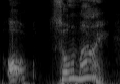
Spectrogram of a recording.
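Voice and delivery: mock friendly recruit voice, drawn out; imitating Butch. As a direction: slip into the new guy's eager voice for a beat. Butch's voice in the retold scene.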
